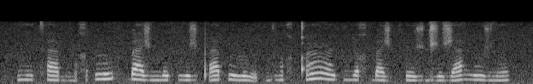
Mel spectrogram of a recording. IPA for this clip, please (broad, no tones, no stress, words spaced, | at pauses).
lʲutʰabʱə̃χ | ɭuf ɓaʒŋʷef veʒpʼafu ɭu | dʱũχqʼũʕøf ʎøχɓaʒkʰøʒd͡ʒeʒ a ɦuʒlʲə̃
